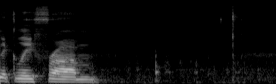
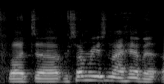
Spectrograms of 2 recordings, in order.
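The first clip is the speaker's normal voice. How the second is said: ordinary talk, nothing marked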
